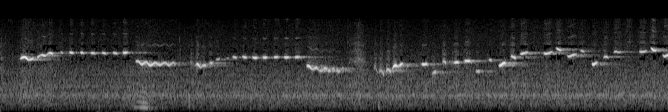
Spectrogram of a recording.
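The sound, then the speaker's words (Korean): A person whistles a lively melody of quick, trilling notes that rise and fall across a high range, phrased in short bursts with brief pauses, clear and fairly loud with no talking. “네, 그래서 휘바람 저는 휘바람 너무 잘 부시잖아요.”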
